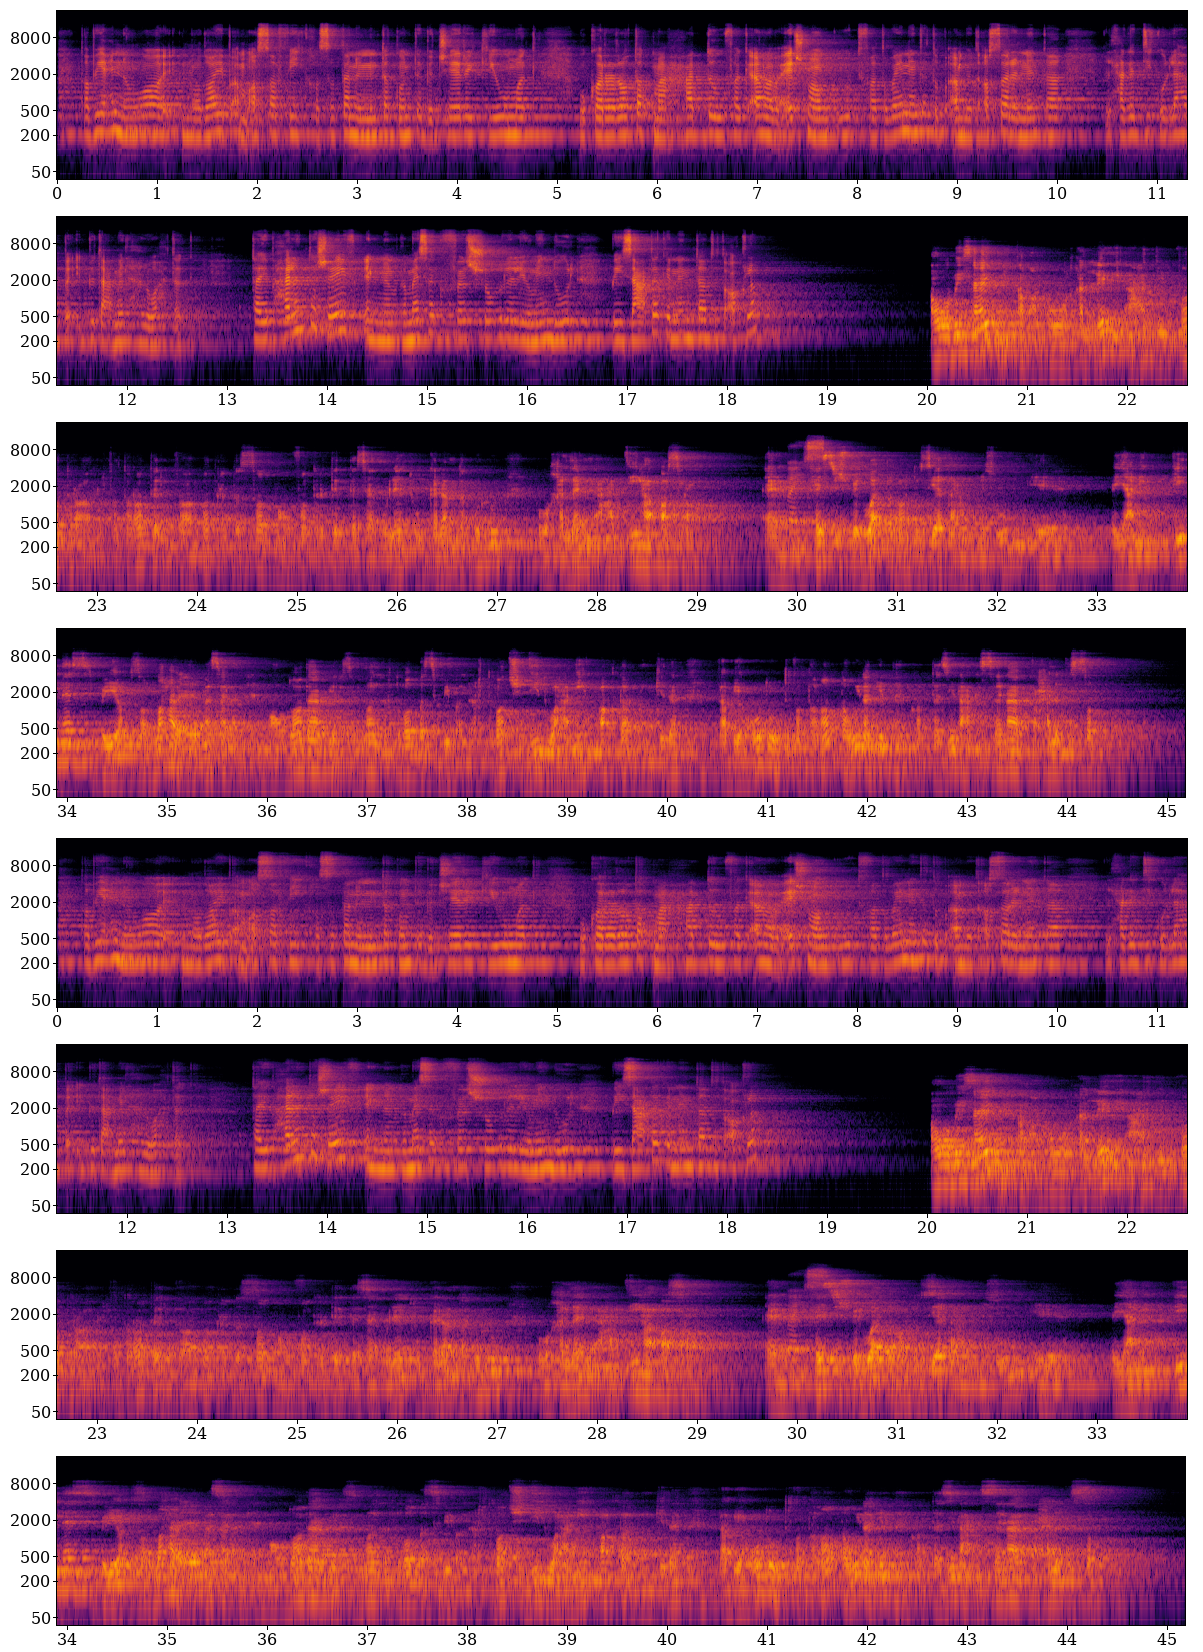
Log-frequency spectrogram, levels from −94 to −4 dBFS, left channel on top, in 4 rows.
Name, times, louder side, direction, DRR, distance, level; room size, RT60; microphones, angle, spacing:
voice 1, 0.0-12.5 12.8-13.0 13.2-18.3 29.9-30.2, left 3 dB, 40° left, 5 dB, 1.6 m, -33 dB
voice 2, 20.0-29.1 29.6-32.7 33.1-44.2, left 1 dB, 90° left, 0 dB, 3.1 m, -31 dB
28.5 x 13.5 x 7.8 m, 2.4 s
head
